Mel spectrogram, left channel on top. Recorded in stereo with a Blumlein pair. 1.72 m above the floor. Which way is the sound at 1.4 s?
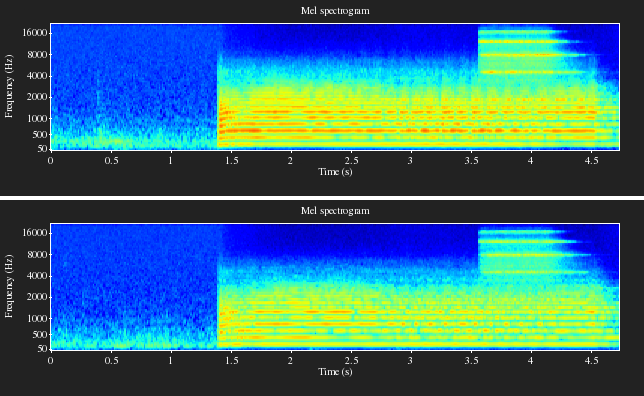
20° left.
